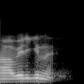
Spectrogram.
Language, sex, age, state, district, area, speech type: Malayalam, male, 45-60, Kerala, Kottayam, rural, conversation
